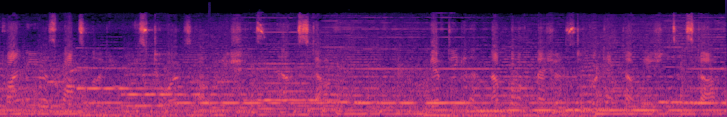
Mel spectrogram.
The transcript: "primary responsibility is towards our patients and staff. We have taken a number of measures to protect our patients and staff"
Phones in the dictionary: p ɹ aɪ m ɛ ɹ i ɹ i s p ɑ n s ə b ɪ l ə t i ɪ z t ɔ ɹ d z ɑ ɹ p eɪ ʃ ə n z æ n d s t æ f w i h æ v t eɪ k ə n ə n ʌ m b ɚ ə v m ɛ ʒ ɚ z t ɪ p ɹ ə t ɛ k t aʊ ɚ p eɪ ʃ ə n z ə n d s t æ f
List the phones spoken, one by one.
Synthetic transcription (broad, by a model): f aɪ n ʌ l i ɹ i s p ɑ n s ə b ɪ l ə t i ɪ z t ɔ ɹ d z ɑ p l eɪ ʃ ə n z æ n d s t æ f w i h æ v t eɪ k ə n ə n ʌ m b ɚ ə v m ɛ ʒ ɚ z t ɪ p ɹ ə t ɛ k t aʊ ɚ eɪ ʃ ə n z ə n s t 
